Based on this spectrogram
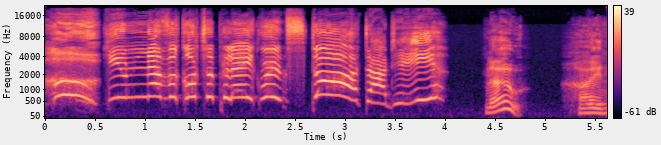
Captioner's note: gasps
